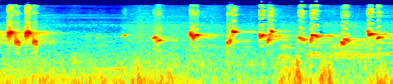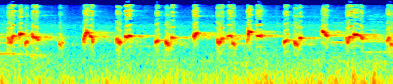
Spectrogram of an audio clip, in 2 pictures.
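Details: Trucuk, the yellow-vented bulbul, in challenging mood, calling a rival with a string of short, liquid, chirpy notes that start sparse and then come about twice a second, with a faint thump partway.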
